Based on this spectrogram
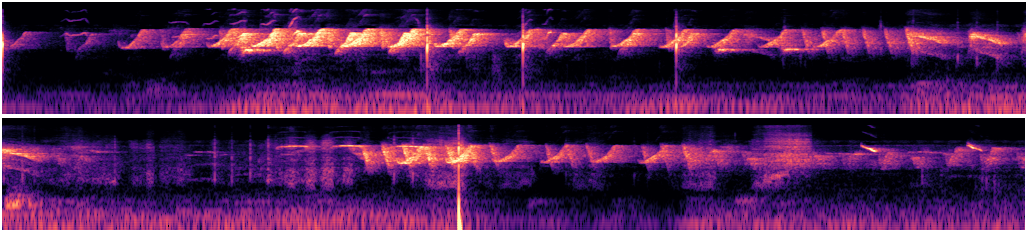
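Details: Caged plain-throated sunbird from Subang in full ngobra, a vigorous song: a fast, dense run of high, sharp chirps repeated about four times a second. The run pauses mid-way and resumes with a brighter burst. A few clicks are heard.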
